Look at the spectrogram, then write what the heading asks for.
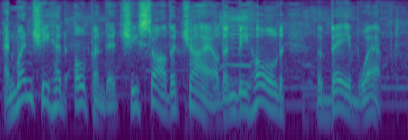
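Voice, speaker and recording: A man's voice: medium pitch, sing-song, normal speed. A man narrating scripture as storyteller in a dramatized audio production. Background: music.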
